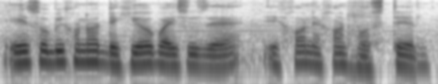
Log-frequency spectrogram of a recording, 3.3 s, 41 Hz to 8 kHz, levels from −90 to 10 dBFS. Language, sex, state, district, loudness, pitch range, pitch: Assamese, female, Assam, Kamrup Metropolitan, -18 LUFS, 130-155 Hz, 140 Hz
